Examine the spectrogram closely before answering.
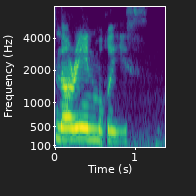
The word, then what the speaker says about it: Noreen Maurice: It's Noreen Maurice. Thank you. I apologize. I try. I actually used to live in France, and Noreen just explained to me that you kind of roll the R as if you were almost in French or German.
